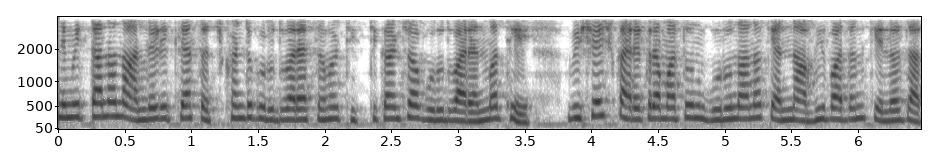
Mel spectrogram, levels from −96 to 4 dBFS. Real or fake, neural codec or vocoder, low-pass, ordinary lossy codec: fake; codec, 16 kHz, 16 kbps, FunCodec, trained on LibriTTS, 50 frames a second; 3.6 kHz; none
